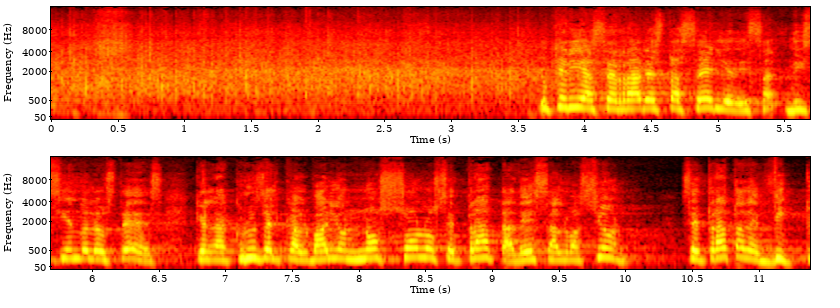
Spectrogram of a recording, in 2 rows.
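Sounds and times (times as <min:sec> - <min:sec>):
audience applauding: 0:00.0 - 0:04.5
speech: 0:03.7 - 0:11.3.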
